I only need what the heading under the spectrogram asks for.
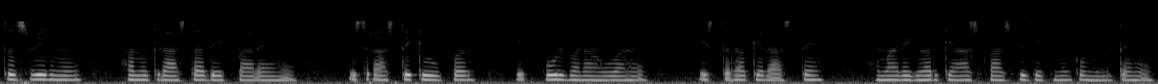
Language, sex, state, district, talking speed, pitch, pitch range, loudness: Hindi, female, Bihar, Kishanganj, 160 wpm, 205 Hz, 200-215 Hz, -31 LUFS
